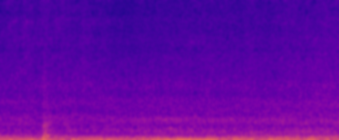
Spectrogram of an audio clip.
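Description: Low, steady rumble of city street traffic, with a faint engine hum coming in about halfway through.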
